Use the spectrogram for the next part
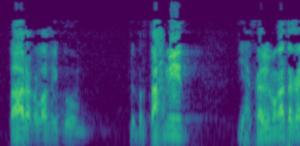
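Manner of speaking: usual speaking voice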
